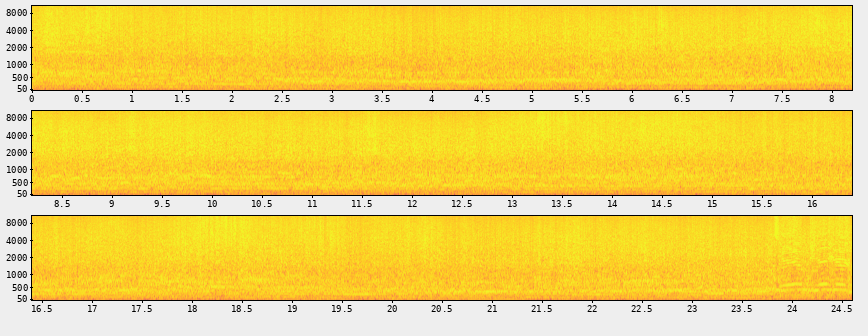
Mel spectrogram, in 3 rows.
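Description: A field of IMCA Dirt Modified race cars with V8 engines running at racing speed on a dirt oval. The engine noise is steady and dense, its pitch wavering up and down as the cars go through the turns.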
